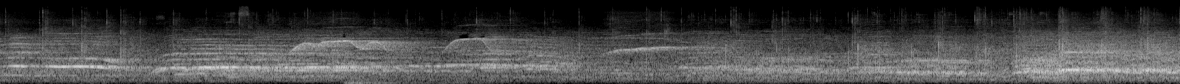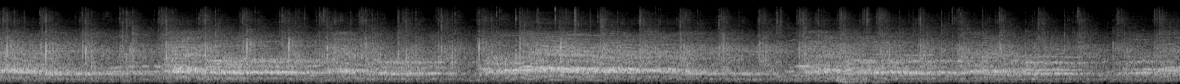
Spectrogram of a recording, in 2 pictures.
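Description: A live rock band plays loudly through a loudspeaker system in a large hall.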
